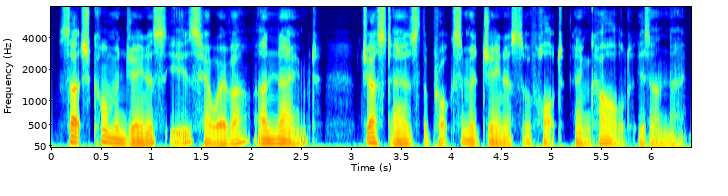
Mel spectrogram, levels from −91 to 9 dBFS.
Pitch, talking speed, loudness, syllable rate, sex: 85 Hz, 160 wpm, -21 LUFS, 5.1 syllables/s, male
